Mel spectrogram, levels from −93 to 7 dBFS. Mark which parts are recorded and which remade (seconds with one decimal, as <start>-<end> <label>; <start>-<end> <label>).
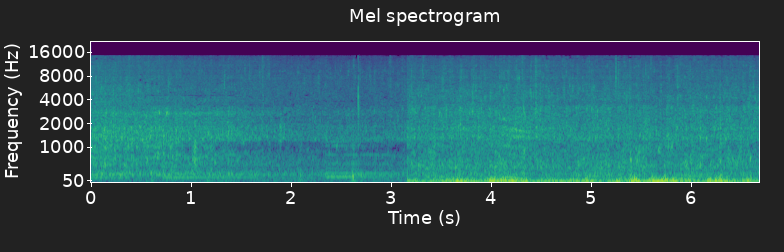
0.0-1.4 recorded; 1.4-2.0 remade; 2.0-3.4 recorded; 3.4-4.5 remade; 4.5-6.7 recorded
